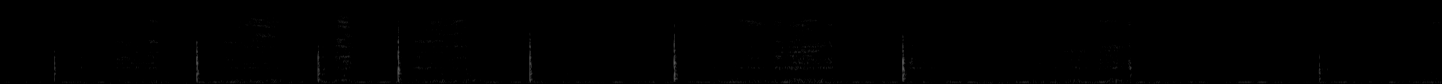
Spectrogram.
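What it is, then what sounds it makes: Chalk writing on a chalkboard. A white chalk stick held in the fingertips writes letters on a large flat black chalkboard. Bright, raspy scratching strokes alternate with brief pauses, punctuated by sharp taps as the chalk meets the board. There is a low steady hum underneath.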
